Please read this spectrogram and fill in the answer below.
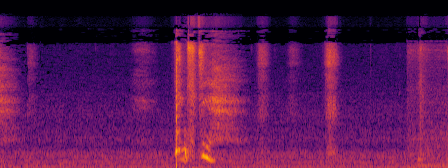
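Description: A single loud, explosive sneeze with a sharp onset, followed by a few breaths.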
